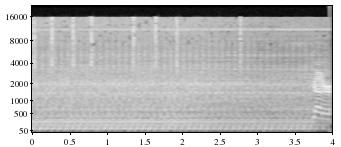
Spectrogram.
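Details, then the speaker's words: Cummins ISX diesel, warmed up, running on injector cleaner at fast idle near 1400 rpm: sharp, regular clacking knock over the rumble; owner believes it is an injector, cause unconfirmed. "let's see if you guys can hear that clacking noise first and i know it's the injector"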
